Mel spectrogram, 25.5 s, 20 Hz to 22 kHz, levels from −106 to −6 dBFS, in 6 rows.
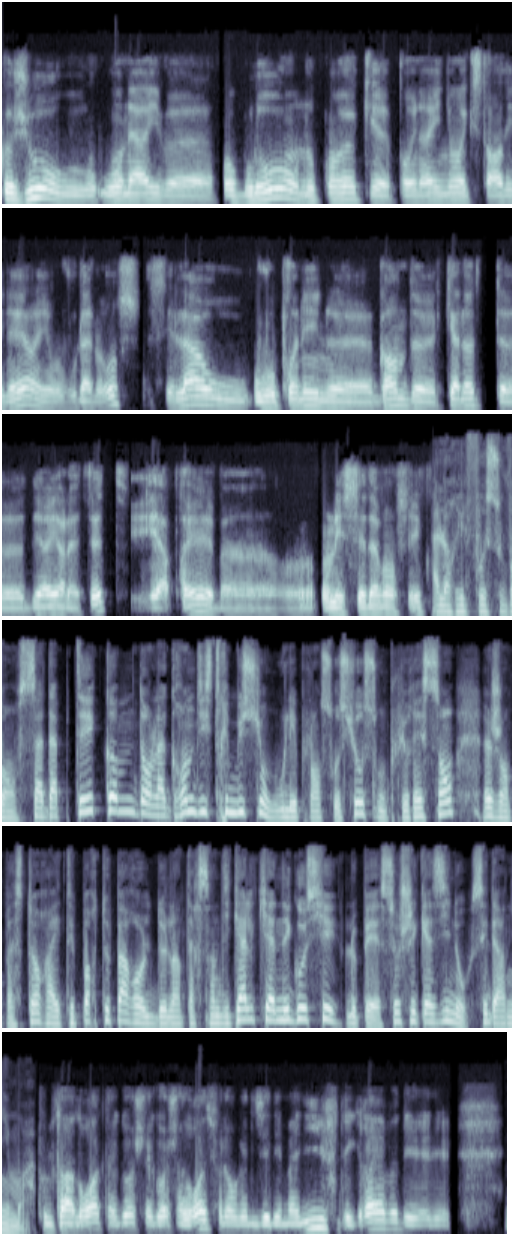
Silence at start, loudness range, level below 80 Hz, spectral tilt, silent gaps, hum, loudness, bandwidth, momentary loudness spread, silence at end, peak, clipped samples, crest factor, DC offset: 0 s; 2 LU; -62 dBFS; -4.5 dB/octave; 8.30-8.35 s, 25.00-25.04 s; none; -21 LUFS; 14.5 kHz; 6 LU; 0.1 s; -4 dBFS; under 0.1%; 16 dB; under 0.1%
